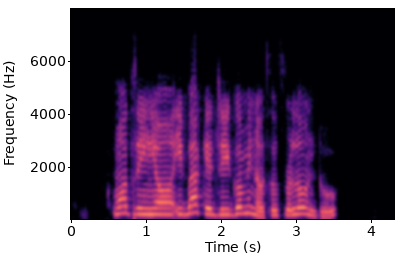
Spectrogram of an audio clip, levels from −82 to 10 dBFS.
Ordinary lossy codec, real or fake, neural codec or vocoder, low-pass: AAC, 48 kbps; fake; codec, 24 kHz, 0.9 kbps, WavTokenizer, small release; 7.2 kHz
